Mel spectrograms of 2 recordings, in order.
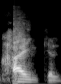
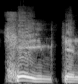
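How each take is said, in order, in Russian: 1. Первый слог звучит как 'hai'. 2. Первый слог звучит как 'hey'. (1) "Хайнкель на самом деле по-немецки" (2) "Хейнкель у нас произносится"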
